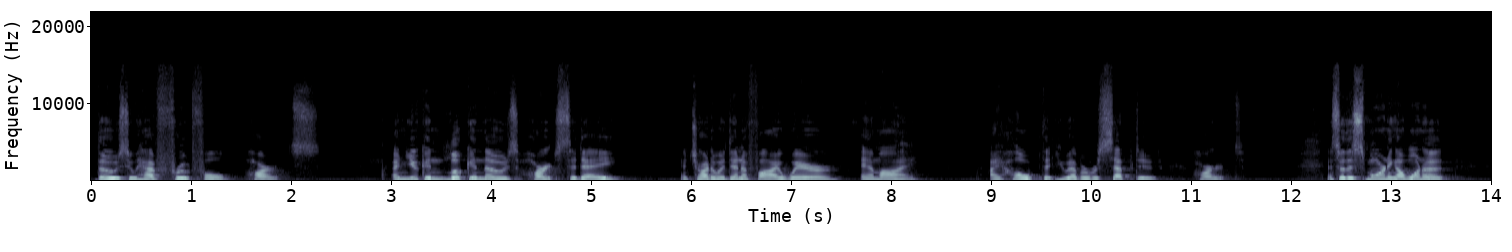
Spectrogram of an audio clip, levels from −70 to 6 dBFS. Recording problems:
none

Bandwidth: 15 kHz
